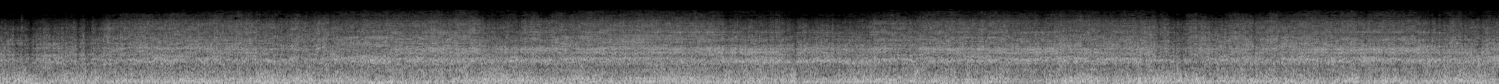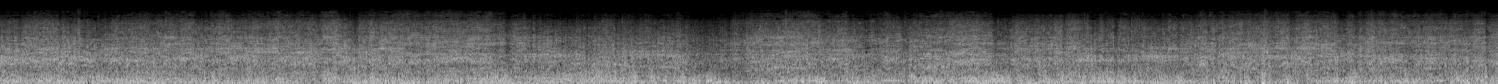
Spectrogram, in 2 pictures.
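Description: Sur-Ron Ultra Bee electric dirt bike ridden steadily along a rough, rocky trail: the electric drive's steady running noise with the tyres and chassis rattling over stones, under wind noise on the microphone.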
